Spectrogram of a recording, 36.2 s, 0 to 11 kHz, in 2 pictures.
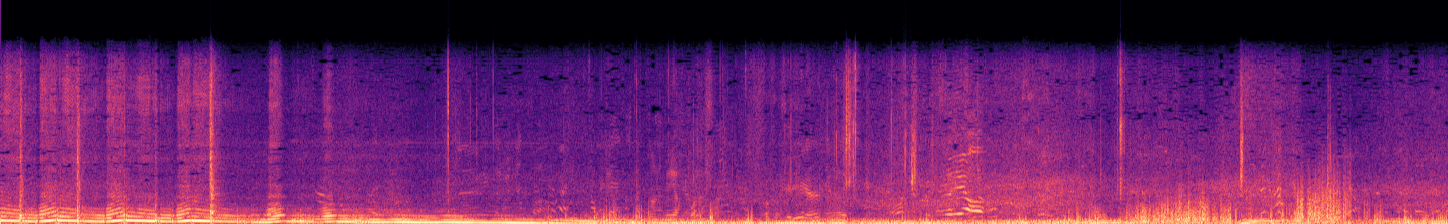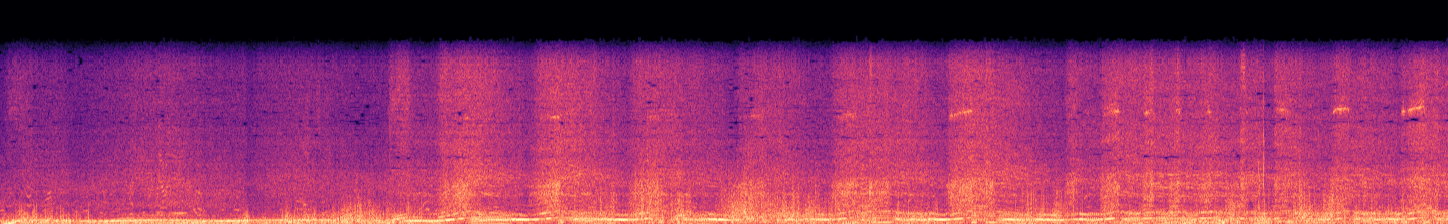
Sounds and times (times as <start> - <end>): Speech: 3.9 - 13.3, 15.7 - 22.3.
